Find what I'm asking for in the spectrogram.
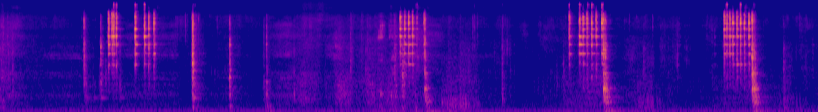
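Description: A ratchet with a small extension bar works on a Ford Fiesta EcoBoost crank pulley bolt, giving scattered sharp metallic clicks and clunks in bursts over a steady low hum, close and fairly loud.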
